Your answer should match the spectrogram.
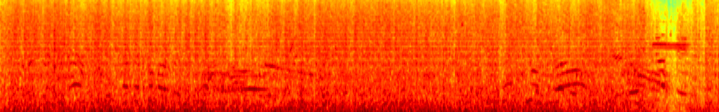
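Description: Troops firing guns in the video game Battalion Wars: loud, constant massed gunfire and rattling bursts with booms mixed in, and faint voices under the din.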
